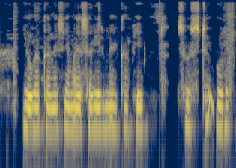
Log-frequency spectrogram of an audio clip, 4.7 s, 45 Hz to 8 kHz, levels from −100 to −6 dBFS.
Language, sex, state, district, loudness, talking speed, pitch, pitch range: Hindi, male, Bihar, Supaul, -23 LUFS, 125 wpm, 150 Hz, 145-155 Hz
